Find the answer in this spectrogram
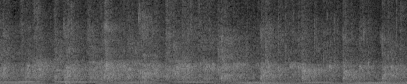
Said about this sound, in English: Give God one more hand clap.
